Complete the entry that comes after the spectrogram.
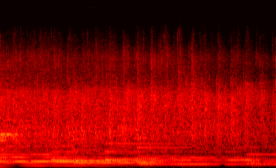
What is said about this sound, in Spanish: Hay buenas noticias, aplaude al Señor.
